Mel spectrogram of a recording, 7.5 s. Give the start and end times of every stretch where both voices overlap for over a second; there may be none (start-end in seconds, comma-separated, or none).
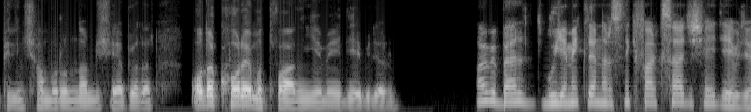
none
